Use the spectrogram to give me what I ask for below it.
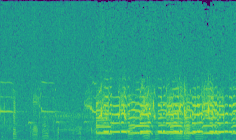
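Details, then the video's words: Adult and young Siberian cranes calling among bar-headed geese: a few soft arched goose honks, then a loud burst of clear, fluting, bugle-like crane notes in a dense overlapping chorus. "Siberian Crane. Calls Of Adults And Young, With Calls Of Bar-Headed Geese In B"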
